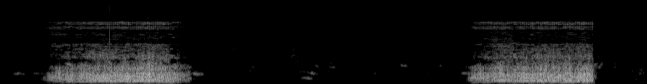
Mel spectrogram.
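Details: A girl snoring loudly: two long, rough inhaled snores about four seconds apart with quiet pauses between.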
